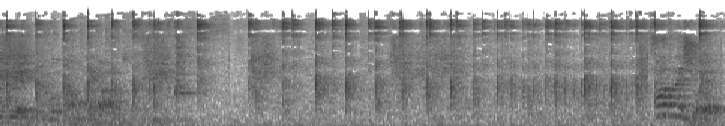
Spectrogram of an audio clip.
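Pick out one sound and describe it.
Table tennis balls click sharply on a table and paddle in quick succession.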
